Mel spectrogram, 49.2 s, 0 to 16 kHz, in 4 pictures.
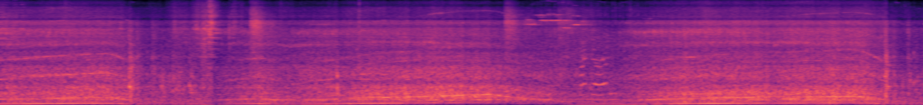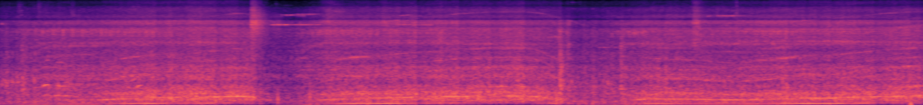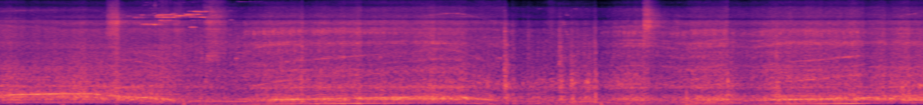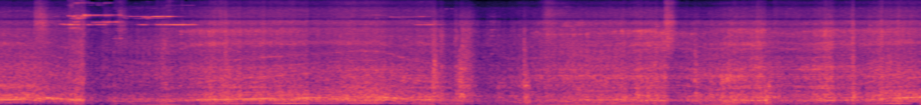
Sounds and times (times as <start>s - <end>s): Truck: 0.0s - 49.2s.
